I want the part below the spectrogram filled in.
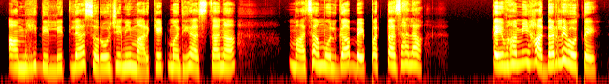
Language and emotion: Marathi, fearful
